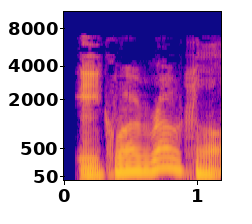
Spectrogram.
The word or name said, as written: equirotal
